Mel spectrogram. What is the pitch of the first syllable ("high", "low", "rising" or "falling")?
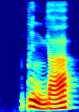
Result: falling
